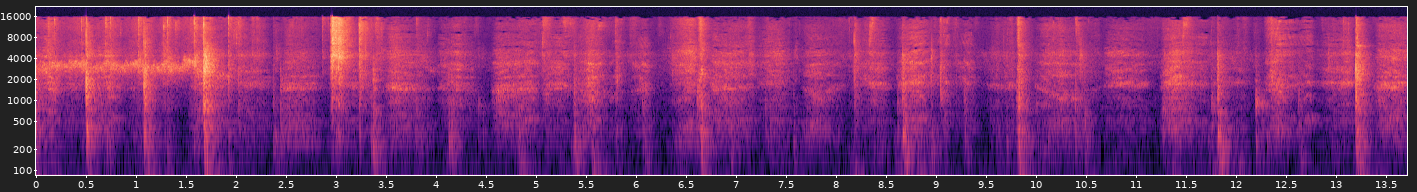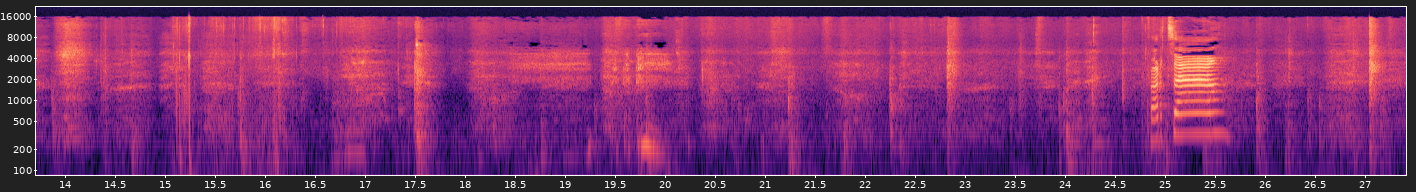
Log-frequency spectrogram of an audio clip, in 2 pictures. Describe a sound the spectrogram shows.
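Sneakers thump and squeak on a hard floor as a man jumps and drops down.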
